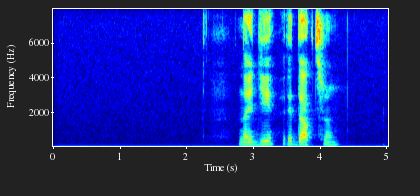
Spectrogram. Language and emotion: Russian, neutral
